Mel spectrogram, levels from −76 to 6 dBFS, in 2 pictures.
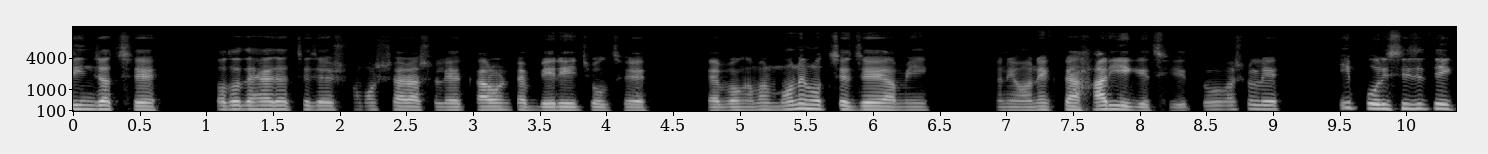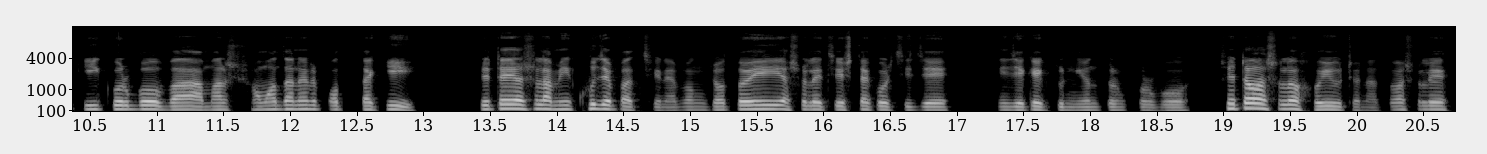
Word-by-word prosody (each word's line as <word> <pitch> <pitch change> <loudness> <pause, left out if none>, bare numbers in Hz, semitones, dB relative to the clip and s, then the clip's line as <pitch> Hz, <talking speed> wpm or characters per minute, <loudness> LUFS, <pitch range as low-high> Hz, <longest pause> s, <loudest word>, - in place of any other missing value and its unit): দিন 175 -1 +2
যাচ্ছে, 155 -2 +2 0.5
তত 155 0 -2
দেখা 160 0 +3
যাচ্ছে 160 0 -2
যে 155 - +2 0.2
সমস্যার 150 0 -2
আসলে 140 +2 -6 0.2
কারণটা 145 0 +2
বেড়েই 135 0 +3
চলছে 130 -1 -5 0.6
এবং 130 +2 -2
আমার 145 +1 -5
মনে 175 +5 +3
হচ্ছে 165 -1 0
যে 150 - +6 0.2
আমি 140 0 -8 0.6
মানে 130 0 -10
অনেকটা 145 +2 -1
হারিয়ে 160 0 +5
গেছি। 125 0 -6 0.2
তো 155 - -12 0.2
আসলে 170 +1 -3 0.6
এই 225 - -2
পরিস্থিতিতে 190 0 +3 0.2
কী 165 0 -2
করব? 165 -1 +1 0.2
বা 150 - +3
আমার 145 +1 -3 0.2
সমাধানের 165 +3 -1
পথটা 155 0 -4
কী? 160 -2 +1 0.6
সেটাই 165 +3 +4
আসলে 180 +1 +1
আমি 165 0 -1
খুঁজে 180 -2 +3
পাচ্ছি 135 -2 -4
না। - - -12
এবং 140 0 -11
যতই 165 +5 +3 0.2
আসলে 155 +2 -2
চেষ্টা 150 +1 -2
করছি 145 -2 -3
যে 140 - +2 0.5
নিজেকে 140 0 -3
একটু 130 - -9
নিয়ন্ত্রণ 130 0 -9
করবো, 120 -1 -9 0.4
সেটাও 205 +1 +7
আসলে 180 0 +2
হয়ে 150 +1 +1
ওঠে 130 -1 -14
না। 120 - -17
তো - - -16
আসলে 155 +2 -3
150 Hz, 160 wpm, -23 LUFS, 140-165 Hz, 0.6 s, সেটাও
